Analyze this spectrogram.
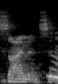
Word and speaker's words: Simonson: And uh RDV, that's a great Walt Simmonson cover. That's Simonson, dude.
